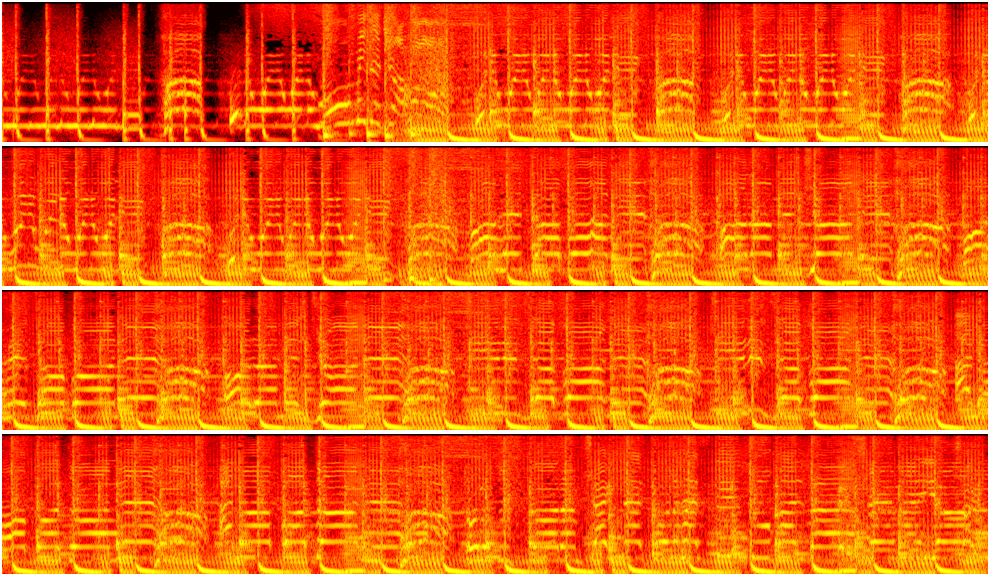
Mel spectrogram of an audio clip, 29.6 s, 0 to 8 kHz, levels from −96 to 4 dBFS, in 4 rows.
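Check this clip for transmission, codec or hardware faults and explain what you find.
One fault appears near the end. From 28.2 s to the end at about 29.6 s, the resampler restarted on every block. Each 20 ms block was converted on its own, likely from 44.1 kHz down to 16 kHz. The converter's filter lacked neighbouring samples at each edge, leaving a small error at every boundary. These errors form a 50 Hz buzz that rides on the sound. The waveform shows tiny steps every 20 ms, and the spectrogram shows faint vertical lines spaced 20 ms apart.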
